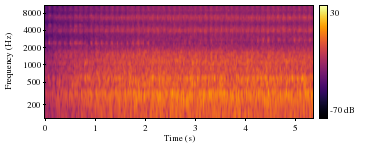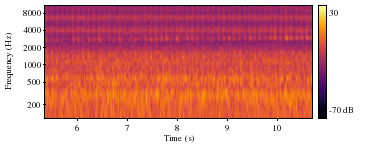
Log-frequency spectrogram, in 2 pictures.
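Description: Boxford lathe running with an end mill in its spindle, milling the side of a small T-nut. The machine noise builds over the first couple of seconds, then holds steady.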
